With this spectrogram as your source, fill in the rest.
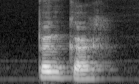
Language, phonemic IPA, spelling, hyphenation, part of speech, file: Dutch, /ˈpʏŋ.kər/, punker, pun‧ker, noun, Nl-punker.ogg
- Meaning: punk (a fan of punk rock, member of the punk subculture); (by extension) anyone with a mohawk or a similar distinct hairstyle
